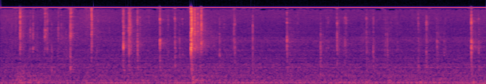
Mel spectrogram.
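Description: Faint, irregular keystrokes on a computer keyboard as text is typed, with the clicks bunched in the first three seconds and thinning out after that. The sharpest keystroke comes about two and a half seconds in.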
